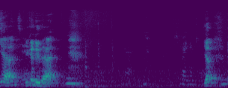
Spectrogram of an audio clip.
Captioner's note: laughter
